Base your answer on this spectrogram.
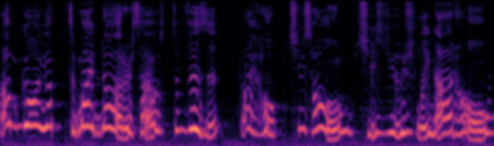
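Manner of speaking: put-on squeaky, high, little old-woman voice. Storyteller voicing an old woman answering the two men who helped her, squeaky voice. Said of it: "with a squeaky voice".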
